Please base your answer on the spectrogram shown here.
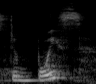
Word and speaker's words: Dubois: songs and I think I've been pronouncing this wrong so thank you to uh Pam of just just keep stitching it's Dubois um so pronounce his name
